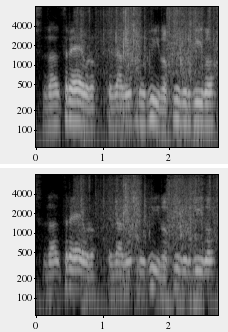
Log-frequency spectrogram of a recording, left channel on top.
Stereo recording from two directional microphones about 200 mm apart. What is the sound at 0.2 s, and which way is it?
Speech, 50° left (ahead or behind).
